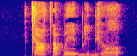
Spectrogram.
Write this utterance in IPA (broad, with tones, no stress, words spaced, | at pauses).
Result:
tiː˦˨tˤɾɒ˧beː˧ bi˨bʲu˨ʁ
